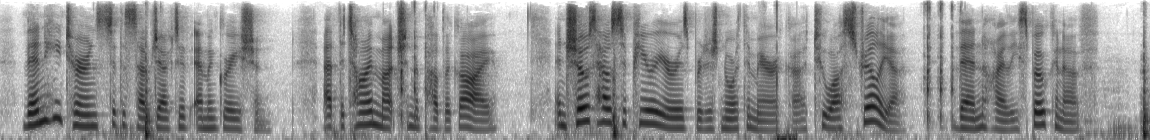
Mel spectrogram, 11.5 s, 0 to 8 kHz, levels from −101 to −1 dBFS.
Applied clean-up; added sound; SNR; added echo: none; Drawer open or close; 11 dB; none.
